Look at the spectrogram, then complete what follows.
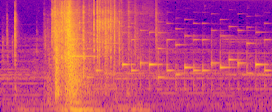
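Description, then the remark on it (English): A slot machine being played: a loud mechanical clunk as it starts, then a steady run of quick, bright electronic ticks and chiming tones as the reels spin. No one speaks. “The slot machine. You want to see? Check this out.”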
